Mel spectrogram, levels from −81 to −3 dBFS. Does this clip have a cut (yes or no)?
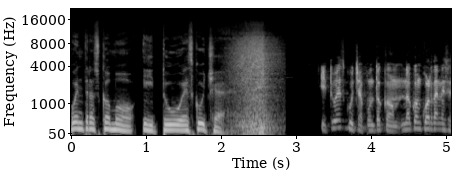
yes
